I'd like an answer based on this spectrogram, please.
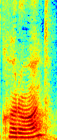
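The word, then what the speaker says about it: quarante: 40 you pronounce it coront.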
